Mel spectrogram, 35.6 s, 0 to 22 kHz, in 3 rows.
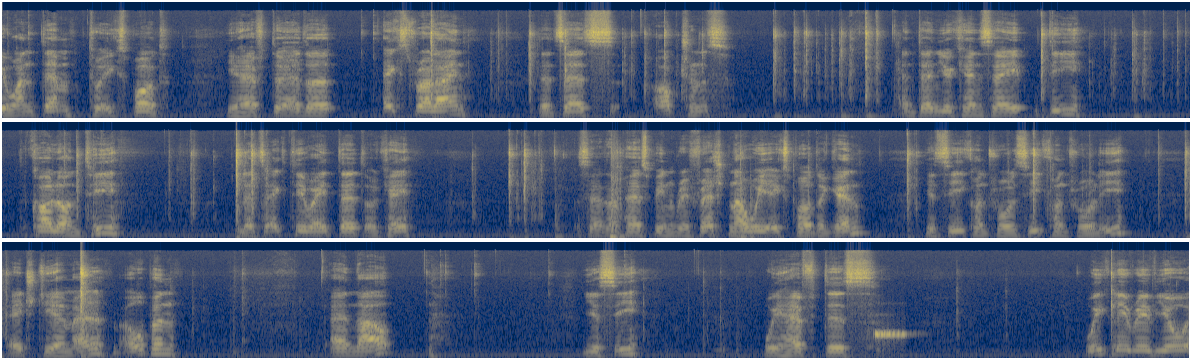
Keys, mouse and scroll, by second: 0.4 click, 3.0-3.4 scroll up 2, 3.9 click, 4.6 Return, 6.3-9.2 typing, 10.7 d, 11.6 shift+., 12.9 t, 14.5 ctrl+c, 17.3 ctrl+x, 17.4 ctrl+s, 21.3 ctrl+c, 22.5 ctrl+e, 24.0 h, 24.9 o, 28.3 click, 29.5 click.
